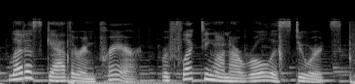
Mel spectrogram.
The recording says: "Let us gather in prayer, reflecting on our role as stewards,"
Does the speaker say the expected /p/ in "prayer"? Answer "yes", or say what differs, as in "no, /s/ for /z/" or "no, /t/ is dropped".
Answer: yes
